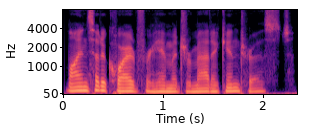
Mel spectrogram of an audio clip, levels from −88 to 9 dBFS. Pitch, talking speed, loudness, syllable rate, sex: 115 Hz, 205 wpm, -17 LUFS, 6.8 syllables/s, male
